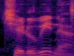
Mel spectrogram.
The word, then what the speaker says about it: Cherubina: en Querubina Oficial. Ahí ponemos eh, vídeos sobre que es se, pronuncia querubina, pero es cherubina.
